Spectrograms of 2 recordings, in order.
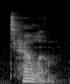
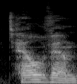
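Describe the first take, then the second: First: The 'th' is dropped, giving 'tell 'em'. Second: The 'th' in 'them' is fully pronounced. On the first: "Tell them becomes tell 'em" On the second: "It's incredibly common to take out the T H for them"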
